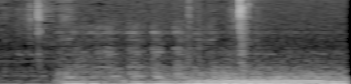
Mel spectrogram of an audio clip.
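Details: Jaguar X-Type non-start: starter cranks, then the engine fires and rumbles briefly without settling into a steady idle; catch-and-die start. Fuel delivery is suspected.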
